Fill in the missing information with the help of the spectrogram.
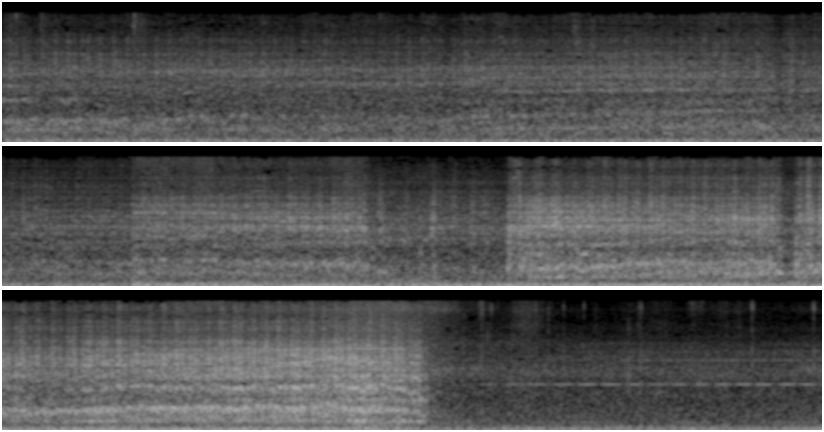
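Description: RC truck's motor and gears whining under throttle, louder for about three seconds in the second half and cutting back suddenly near the end.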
